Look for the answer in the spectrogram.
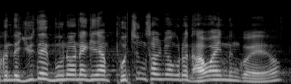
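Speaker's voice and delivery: ordinary talk, nothing marked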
